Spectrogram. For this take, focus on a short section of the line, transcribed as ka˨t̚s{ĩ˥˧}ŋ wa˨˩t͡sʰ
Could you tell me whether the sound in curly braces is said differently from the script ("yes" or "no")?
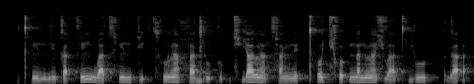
no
